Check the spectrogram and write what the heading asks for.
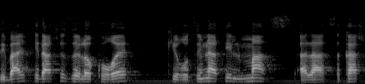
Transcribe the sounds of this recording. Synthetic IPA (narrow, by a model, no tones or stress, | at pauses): ibajeχid̪aʃezelo̞ko̞ʁe | kiʁo̞t͡simleat̪ilmasa̰laːsakaʃ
